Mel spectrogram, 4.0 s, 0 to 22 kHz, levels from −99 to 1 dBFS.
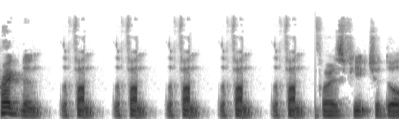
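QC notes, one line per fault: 0.84 to 3.15 s, broken-record loop. A fragment of the speech about 527 ms long plays back to back, four times over, with no gap or change between passes. The repeats are exact copies, so the sound stutters mechanically instead of moving forward. The speech that belonged in those two-plus seconds never arrives. The likely cause is a stall in the player, encoder or stream, which kept resending the last chunk it held until playback recovered.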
